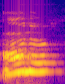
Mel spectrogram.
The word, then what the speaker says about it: honor: examples i'll come after nr and it's an honor so these are examples where h is silent then article a article a is used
